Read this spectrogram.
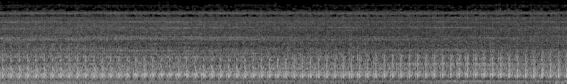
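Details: Toyota 2ZZ-GE engine: steady, even knock about four per second over the idle, sharp and metallic in the mids; owner suspects rod knock, not sure.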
